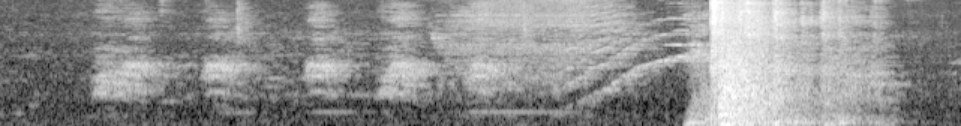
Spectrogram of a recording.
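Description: A crow cawing, about five short caws in quick succession. Then a rising whine and a loud rushing noise fill the last second and a half, the loudest sound here.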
